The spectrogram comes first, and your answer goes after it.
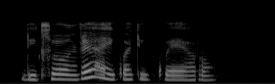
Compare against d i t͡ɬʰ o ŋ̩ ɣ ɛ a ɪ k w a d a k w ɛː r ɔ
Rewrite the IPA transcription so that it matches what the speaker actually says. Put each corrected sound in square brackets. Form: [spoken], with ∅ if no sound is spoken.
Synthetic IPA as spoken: d i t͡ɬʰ o ŋ̩ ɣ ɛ a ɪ k w a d [i] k w ɛː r ɔ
